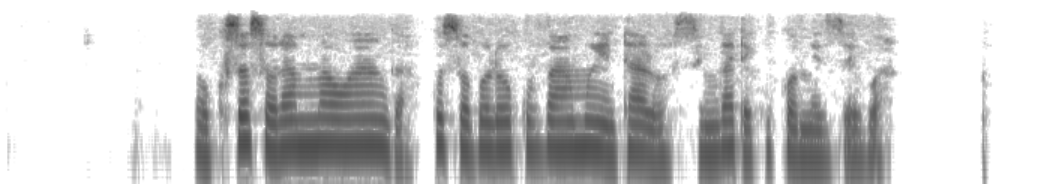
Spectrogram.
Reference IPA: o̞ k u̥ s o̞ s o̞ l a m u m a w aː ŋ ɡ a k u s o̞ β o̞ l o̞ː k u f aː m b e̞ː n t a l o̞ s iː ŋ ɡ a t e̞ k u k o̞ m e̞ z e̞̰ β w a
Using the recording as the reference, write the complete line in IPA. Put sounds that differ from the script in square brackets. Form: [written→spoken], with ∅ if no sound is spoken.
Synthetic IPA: o̞ k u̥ s o̞ s o̞ l a m u m a w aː ŋ ɡ a k u s o̞ β o̞ l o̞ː k u [f→v] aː m [b→w] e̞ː n t a l o̞ s iː ŋ ɡ a t e̞ k u k o̞ m e̞ z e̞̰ β w a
